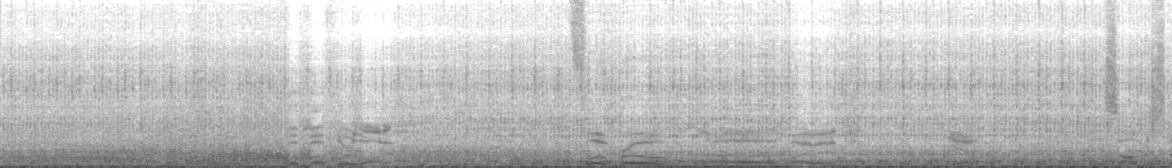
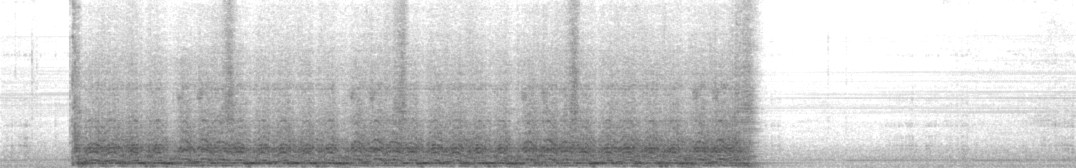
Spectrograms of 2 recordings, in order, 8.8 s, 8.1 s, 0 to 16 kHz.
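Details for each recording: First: Diesel truck with a deleted 6.7 and a Flo Pro muffler on a five-inch exhaust all the way back, idling: deep, steady, even rumble with a loud open exhaust note and no knocks or misses; healthy idle. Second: Ford F-250 7.3 non-turbo diesel that sat 10+ years; fuel supply uncertain (gauge reads full, likely faulty). About five seconds of steady, even cranking that never catches. Afterwards a burning smell and injectors leaking or spraying, possibly loose, were found.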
